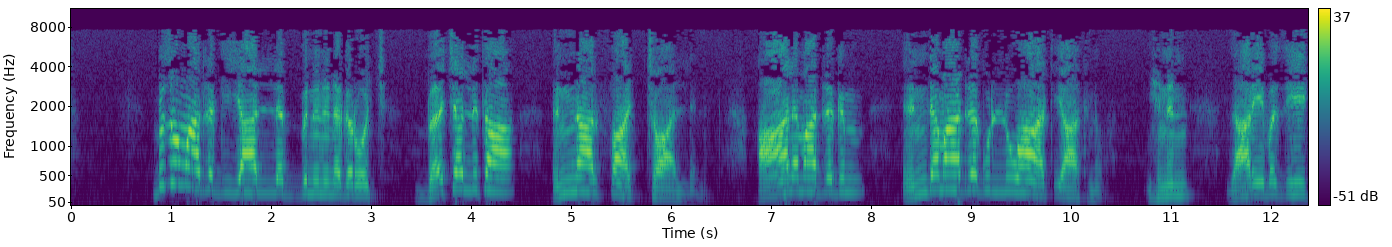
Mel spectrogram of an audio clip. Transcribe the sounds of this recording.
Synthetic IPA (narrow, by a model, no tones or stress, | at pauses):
bɨzumad̪ɾəɡɨjːalːəbːɨnɨnnəɡəɾo̞t͡ʃː | bət͡ʃɛlːɨt̪ʰa | ɨnːalfat͡ʃːɛwalːən | ʔaləmad̪ɾəɡɨm | ɨnd̪əmad̪ɾəɡulːuhat̪ʼjat̪nəw | jɪhnːɨn | zaɾe̞bəzːih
